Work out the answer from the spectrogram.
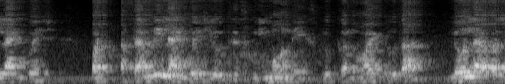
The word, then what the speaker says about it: mnemonics: So assembly language uses mnemonics, M is silent, mnemonics for representing the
